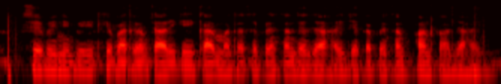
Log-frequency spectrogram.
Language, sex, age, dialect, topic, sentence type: Magahi, male, 46-50, Central/Standard, agriculture, statement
